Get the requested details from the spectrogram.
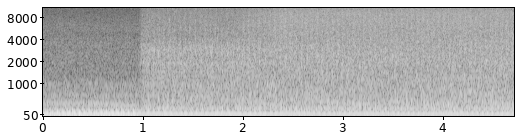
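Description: A propeller plane's engine hums steadily from outside.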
